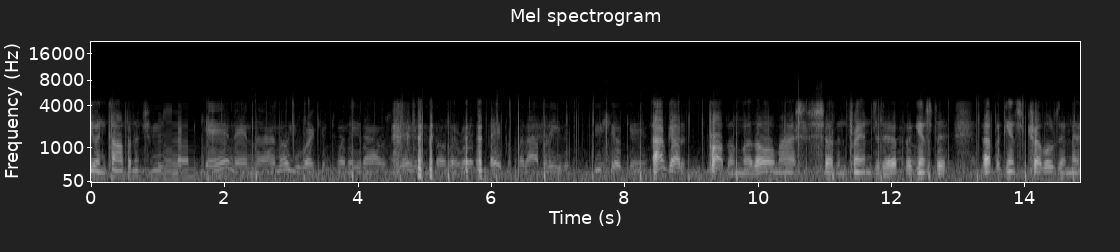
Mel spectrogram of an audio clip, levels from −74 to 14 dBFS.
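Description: Robotic sound from repeated short buffers runs from 0.97 to 1.55 s, a rigid metallic buzz near 66.8 Hz. The likely cause is audio arriving too seldom, so a 15 ms buffer is replayed in place of most of the sound, imposing that fixed pitch.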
